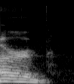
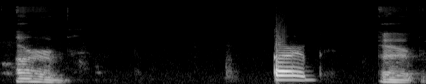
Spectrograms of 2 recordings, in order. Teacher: Então, Estados Unidos e Canadá, a gente não tem o som do H. Então, a pronúncia é herb. E vejo que a gente tem o som do R aqui sendo pronunciado. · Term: não temos H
